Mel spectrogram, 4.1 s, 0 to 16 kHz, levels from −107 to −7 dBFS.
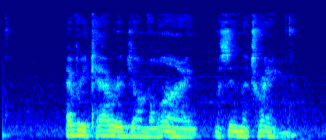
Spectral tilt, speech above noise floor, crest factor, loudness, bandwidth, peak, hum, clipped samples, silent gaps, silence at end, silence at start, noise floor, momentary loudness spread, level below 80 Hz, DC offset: -6.5 dB/octave; 29 dB; 16 dB; -55 LUFS; 11.5 kHz; -40 dBFS; none; under 0.1%; none; 0.35 s; 0.05 s; -83 dBFS; 10 LU; -84 dBFS; under 0.1%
